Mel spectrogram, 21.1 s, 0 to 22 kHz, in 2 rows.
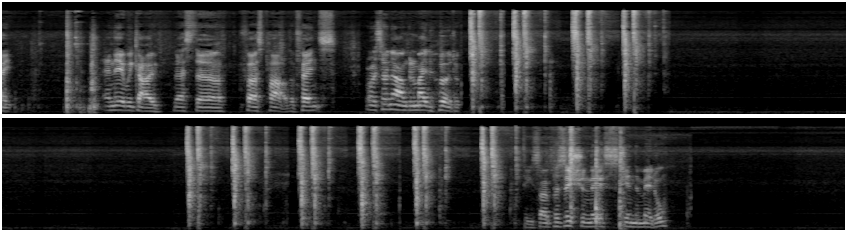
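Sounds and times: pneumatic pin nailer firing: 0:05.8 - 0:08.4, 0:12.8 - 0:17.8.

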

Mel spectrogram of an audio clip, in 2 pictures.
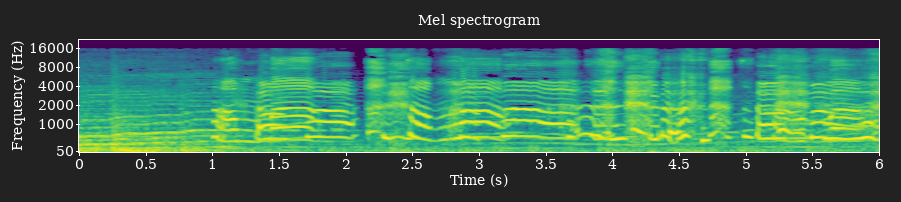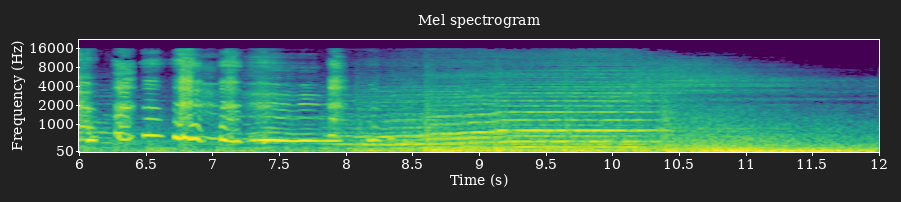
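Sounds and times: children crying and wailing: 0:01.0 - 0:08.4.

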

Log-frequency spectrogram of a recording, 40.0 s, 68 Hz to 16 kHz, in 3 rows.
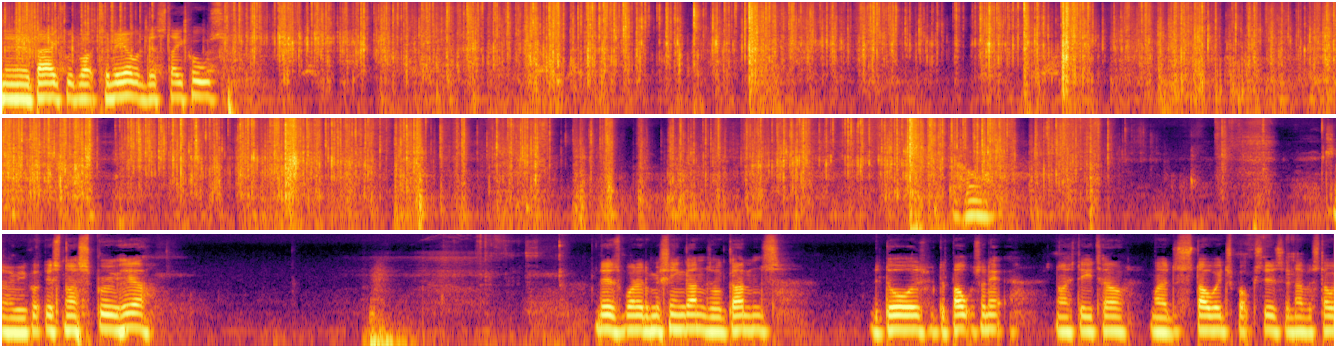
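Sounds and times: plastic bag crinkling: 0:00.0 - 0:26.0.

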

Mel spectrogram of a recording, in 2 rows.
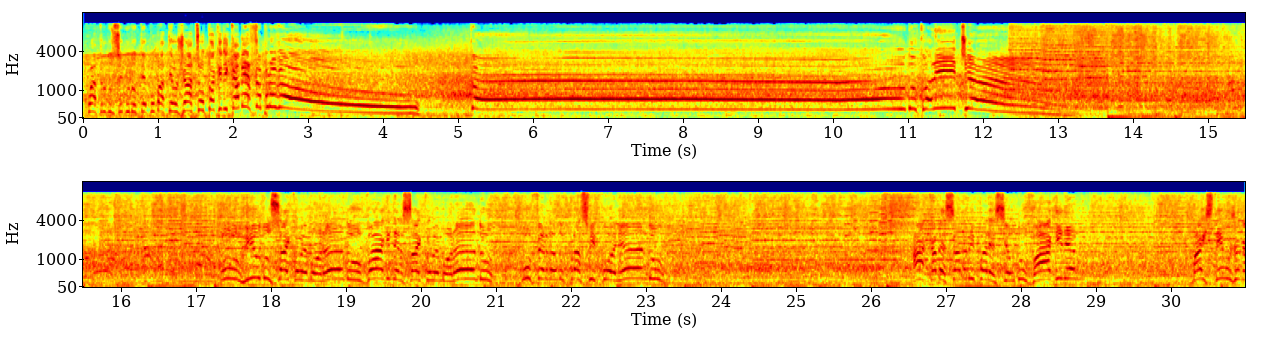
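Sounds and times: excited commentary: 0:00.0 - 0:04.5, 0:09.1 - 0:13.2, 0:15.0 - 0:23.4, 0:26.4 - 0:28.8
stadium crowd noise: 0:00.0 - 0:30.9.

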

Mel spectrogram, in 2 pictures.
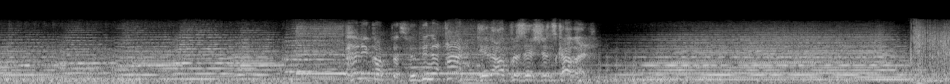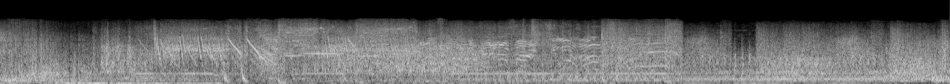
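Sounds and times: held tone of film music: 0:00.0 - 0:09.2, 0:10.2 - 0:19.0
gunfire and explosions: 0:09.1 - 0:19.0.

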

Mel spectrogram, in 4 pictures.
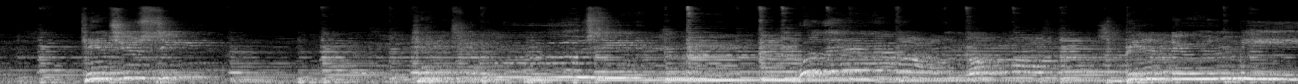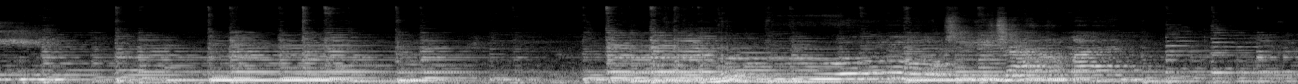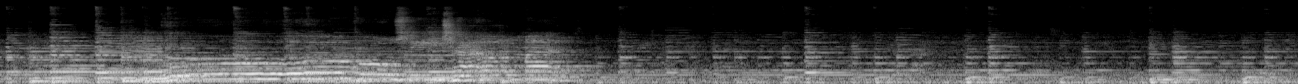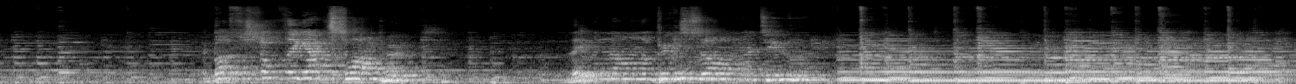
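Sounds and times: acoustic guitar: 0:00.0 - 0:51.9
man singing: 0:00.7 - 0:02.5, 0:03.9 - 0:14.0, 0:19.8 - 0:24.8, 0:27.3 - 0:32.1, 0:40.9 - 0:43.7, 0:44.5 - 0:47.6.

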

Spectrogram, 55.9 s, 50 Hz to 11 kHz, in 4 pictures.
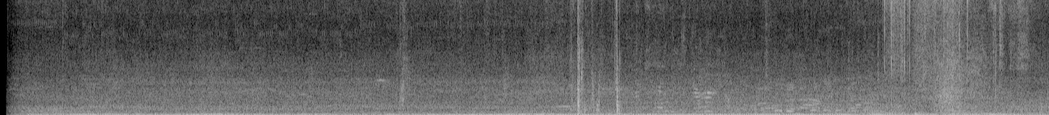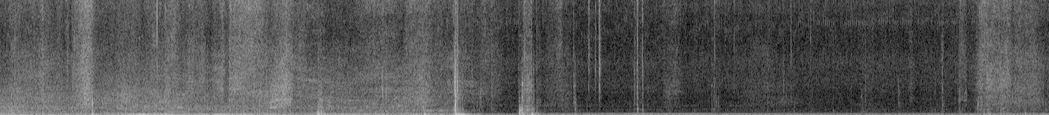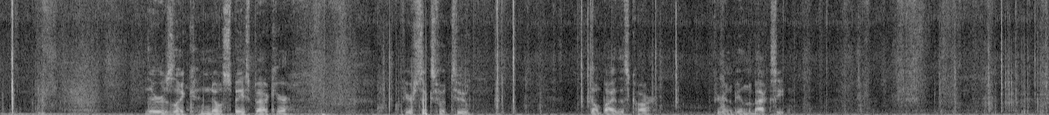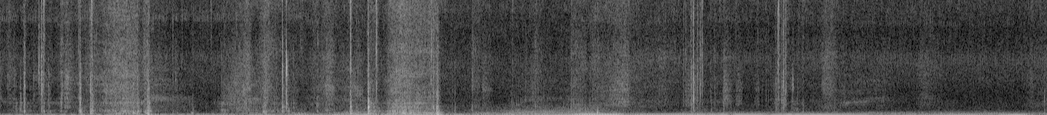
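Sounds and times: car cabin low hum: 0:00.2 - 0:55.9.

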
